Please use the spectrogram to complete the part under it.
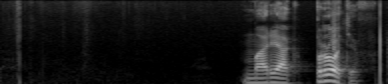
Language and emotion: Russian, angry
